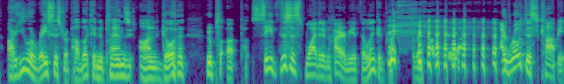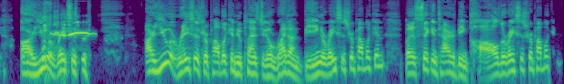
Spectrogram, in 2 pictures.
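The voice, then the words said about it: Movie-trailer voiceover voice. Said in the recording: “I'll do it my best voiceover voice... In a world... So I'll do that voice”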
